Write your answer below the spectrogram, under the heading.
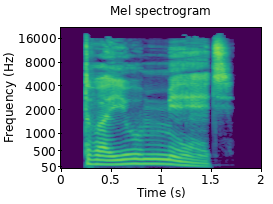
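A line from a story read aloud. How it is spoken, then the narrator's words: Loud whisper. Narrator (Russian): довольно громко прошептал Гринфилд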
